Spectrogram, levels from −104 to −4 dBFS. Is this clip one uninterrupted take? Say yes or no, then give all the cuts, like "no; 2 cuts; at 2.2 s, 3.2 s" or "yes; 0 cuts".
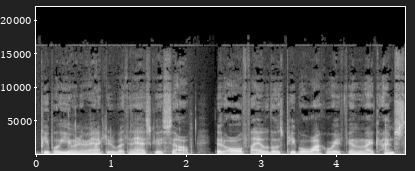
yes; 0 cuts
